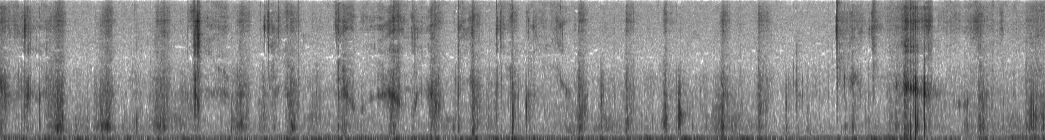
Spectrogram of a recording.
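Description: Close-miked biting and chewing of a crunchy pink corn-cob-shaped treat: irregular sharp, crackly crunches throughout, with a louder crunch about nine seconds in.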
